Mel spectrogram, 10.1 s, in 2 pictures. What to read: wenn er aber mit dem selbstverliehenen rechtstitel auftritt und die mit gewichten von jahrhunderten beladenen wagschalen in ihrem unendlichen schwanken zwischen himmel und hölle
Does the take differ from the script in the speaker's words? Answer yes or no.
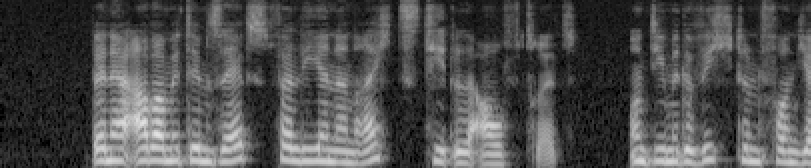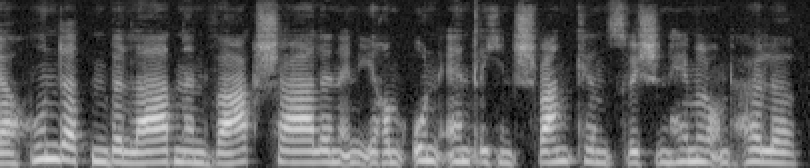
no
